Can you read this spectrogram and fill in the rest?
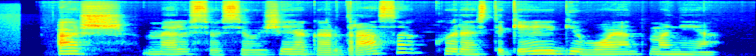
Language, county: Lithuanian, Kaunas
